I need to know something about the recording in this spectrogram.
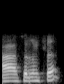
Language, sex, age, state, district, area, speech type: Tamil, male, 18-30, Tamil Nadu, Vellore, rural, conversation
